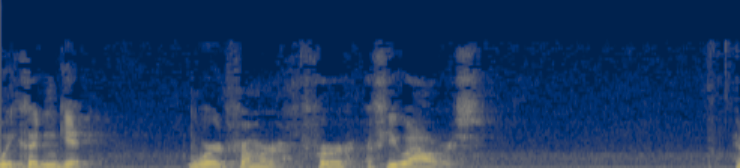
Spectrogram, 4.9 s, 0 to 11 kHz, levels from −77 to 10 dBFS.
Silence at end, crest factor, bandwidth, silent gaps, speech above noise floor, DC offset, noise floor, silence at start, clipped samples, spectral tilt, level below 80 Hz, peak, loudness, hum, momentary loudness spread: 0 s; 18 dB; 8.6 kHz; none; 25 dB; under 0.1%; -43 dBFS; 0 s; under 0.1%; -7.5 dB/octave; -46 dBFS; -2 dBFS; -19 LUFS; none; 14 LU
